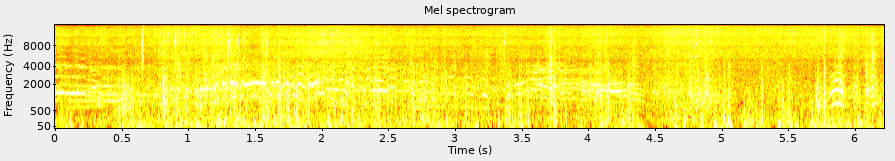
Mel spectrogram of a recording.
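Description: Roller coaster ride heard from the train: heavy wind rush on the microphone and the train's rumble along the track, with riders screaming now and then.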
